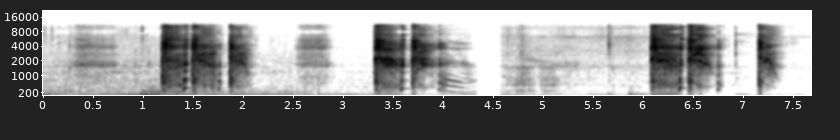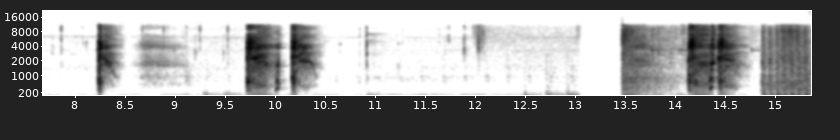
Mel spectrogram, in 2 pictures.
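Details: Girl coughing while playing a video game, saying her throat hurts: several short cough bursts, some with throat clearing, over low room noise and faint game sounds.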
